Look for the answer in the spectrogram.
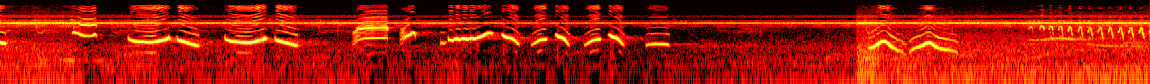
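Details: Caged laughingthrush singing wild-style song for teaching young birds: repeated arched whistles, a rapid rising and falling series, a pause, then two more arched whistles and a fast chatter, over a constant high tone.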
